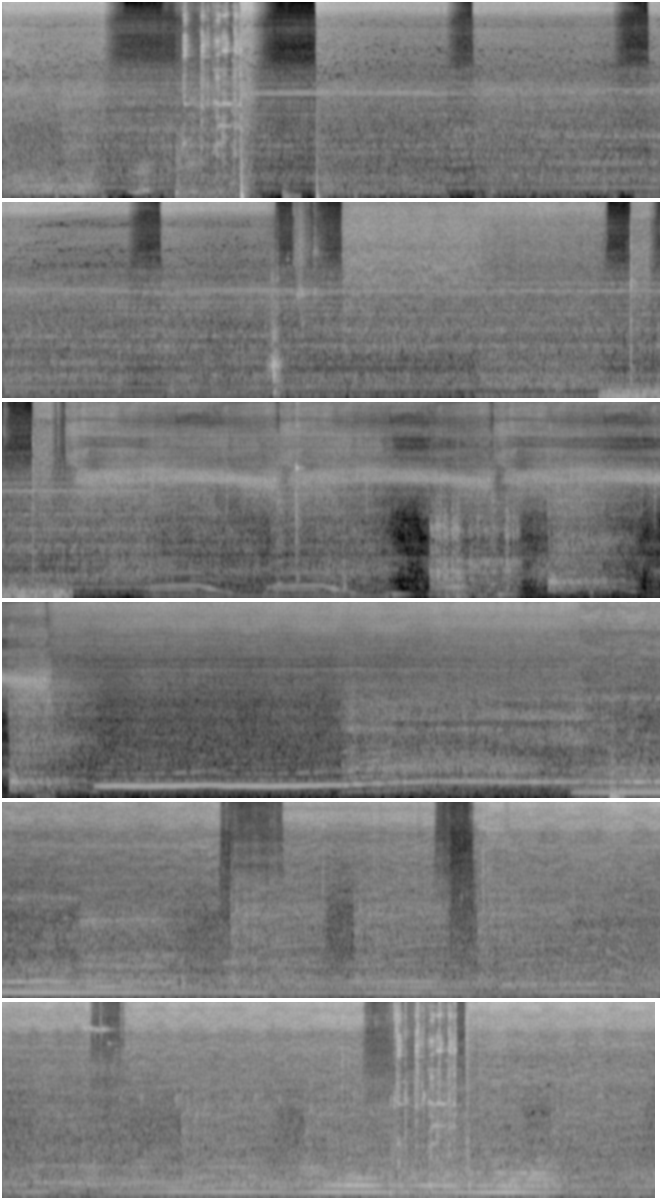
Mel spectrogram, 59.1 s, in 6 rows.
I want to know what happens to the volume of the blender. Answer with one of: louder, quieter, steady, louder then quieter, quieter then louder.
steady.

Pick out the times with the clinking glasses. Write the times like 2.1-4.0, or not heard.
2.6-3.7, 24.1-24.9, 55.1-56.3.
